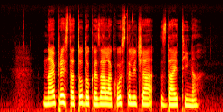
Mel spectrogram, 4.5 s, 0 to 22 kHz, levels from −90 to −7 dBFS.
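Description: Speech, with no audible faults.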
